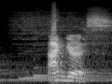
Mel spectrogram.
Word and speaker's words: Anguirus: Anguirus.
